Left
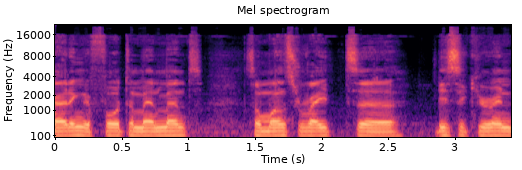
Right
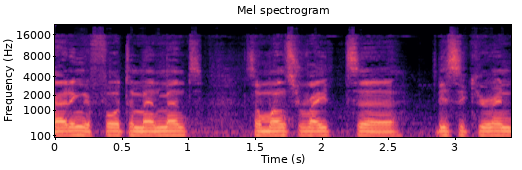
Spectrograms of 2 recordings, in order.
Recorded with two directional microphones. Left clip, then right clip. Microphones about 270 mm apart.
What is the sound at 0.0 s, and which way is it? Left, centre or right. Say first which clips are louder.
Speech: left 5 dB; left.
